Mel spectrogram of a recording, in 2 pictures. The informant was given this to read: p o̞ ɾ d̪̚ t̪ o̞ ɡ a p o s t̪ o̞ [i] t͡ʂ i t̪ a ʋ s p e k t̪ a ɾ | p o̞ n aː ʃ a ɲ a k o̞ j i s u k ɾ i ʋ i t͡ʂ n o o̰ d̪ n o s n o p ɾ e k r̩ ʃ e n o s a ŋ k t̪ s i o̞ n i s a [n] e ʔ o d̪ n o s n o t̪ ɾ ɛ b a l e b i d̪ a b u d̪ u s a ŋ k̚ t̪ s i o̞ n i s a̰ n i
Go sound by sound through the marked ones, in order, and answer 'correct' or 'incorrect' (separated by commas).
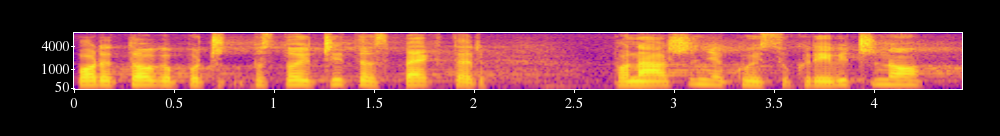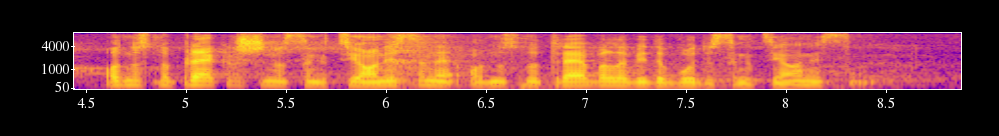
correct, correct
